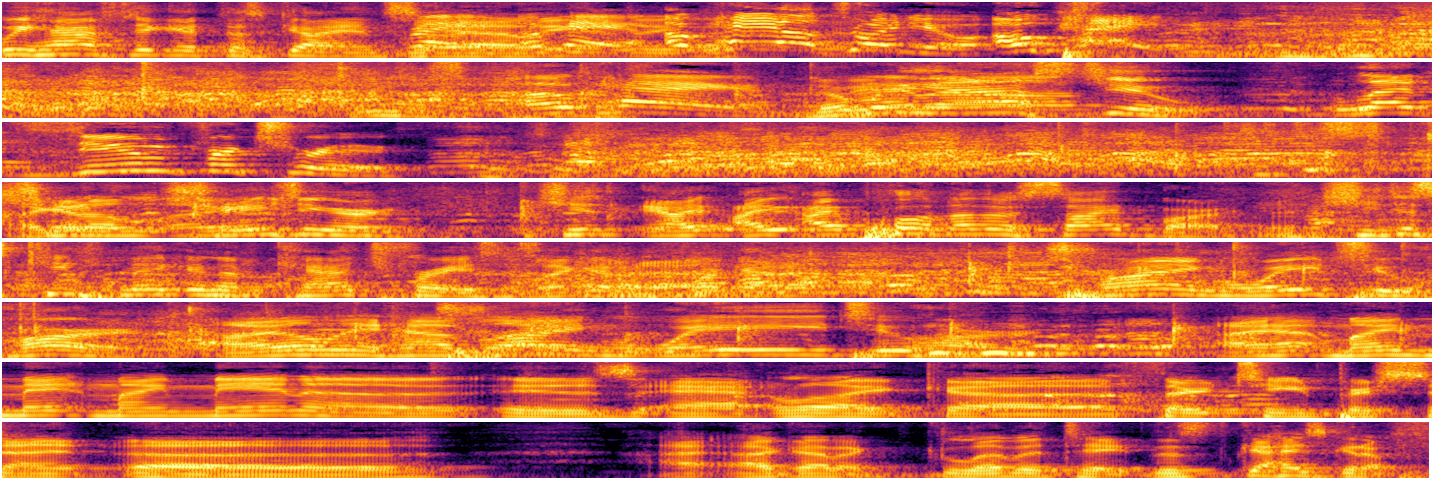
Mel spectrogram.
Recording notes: Discover a Belgian fan in the audience, but when a Londoner from the crowd.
